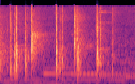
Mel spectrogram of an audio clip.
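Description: A church congregation claps in brief bursts while praising the Lord, a quick rhythmic run of handclaps, moderately loud and close.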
